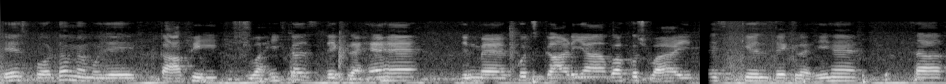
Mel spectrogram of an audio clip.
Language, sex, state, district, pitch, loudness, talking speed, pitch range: Hindi, male, Haryana, Charkhi Dadri, 155 Hz, -14 LUFS, 135 wpm, 150-170 Hz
